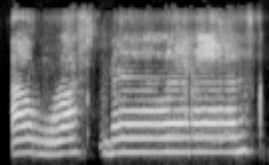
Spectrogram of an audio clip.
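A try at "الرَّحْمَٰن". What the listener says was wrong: R-nya Ar-Rahman. Takrirnya jangan ini. Kalau dihitung mungkin dua ya, jangan tapi Ar-Rahman.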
